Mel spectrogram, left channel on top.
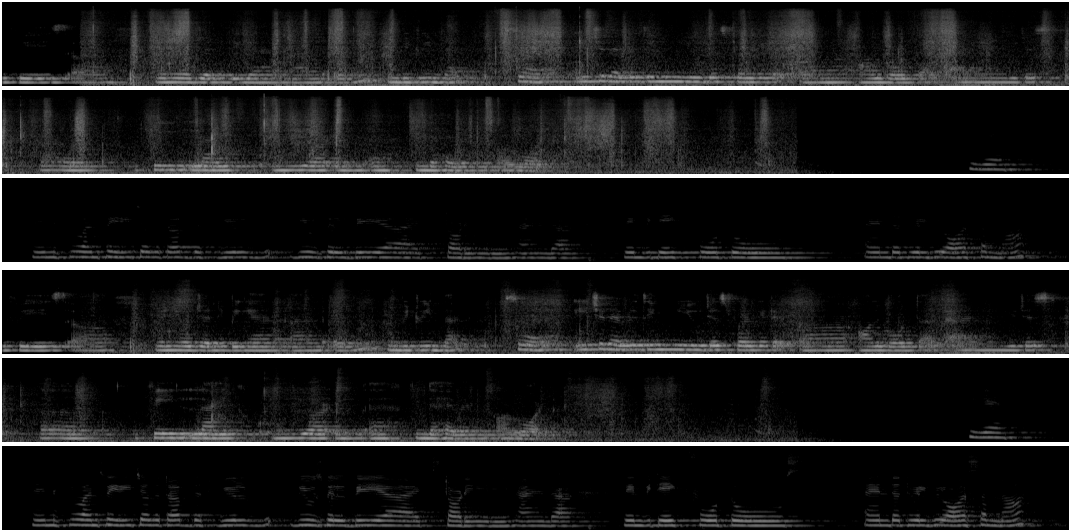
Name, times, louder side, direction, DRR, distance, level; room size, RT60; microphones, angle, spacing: voice 1, 0.0-4.6 5.0-10.8 11.0-11.7 12.0-13.0 13.4-16.1, right 1 dB, 25° right, 4 dB, 0.9 m, -36 dB
sound 1, 0.8-18.6, left 10 dB, 55° left, 0.3 m, -44 dB
sound 2, 2.5-15.6, left 1 dB, 10° left, 0.9 m, -55 dB
voice 2, 20.3-20.7 21.6-29.3 30.0-31.6, right 4 dB, 40° right, 14 dB, 0.3 m, -46 dB
11.0 x 6.2 x 4.6 m, 1.5 s
head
